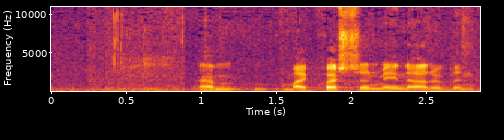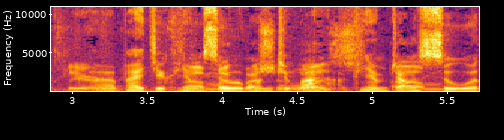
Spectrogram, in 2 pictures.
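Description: A middle-aged man speaks steadily into a microphone.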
